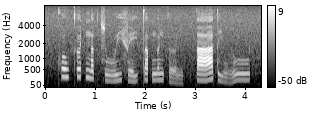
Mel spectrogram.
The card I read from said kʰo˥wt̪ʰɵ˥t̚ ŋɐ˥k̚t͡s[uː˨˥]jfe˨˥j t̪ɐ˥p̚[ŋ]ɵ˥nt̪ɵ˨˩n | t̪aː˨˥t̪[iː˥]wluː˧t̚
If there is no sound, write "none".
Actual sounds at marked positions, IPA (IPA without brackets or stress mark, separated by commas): uː˨˥, ŋ, iː˨˩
